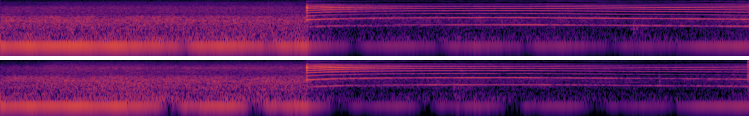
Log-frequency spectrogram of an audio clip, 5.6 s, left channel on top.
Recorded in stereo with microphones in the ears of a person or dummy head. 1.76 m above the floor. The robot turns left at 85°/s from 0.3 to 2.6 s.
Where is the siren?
Centre (ahead or behind), 2 m; by 5.6 s 70° left (ahead or behind), 1.7 m.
